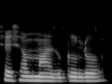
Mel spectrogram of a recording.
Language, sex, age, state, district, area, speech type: Bengali, female, 30-45, West Bengal, Birbhum, urban, spontaneous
